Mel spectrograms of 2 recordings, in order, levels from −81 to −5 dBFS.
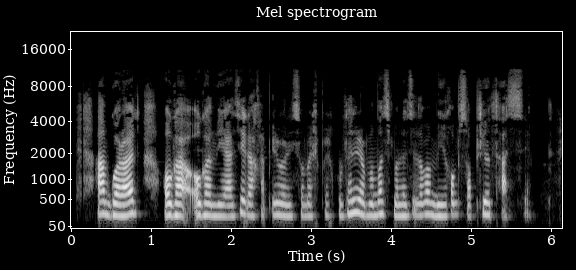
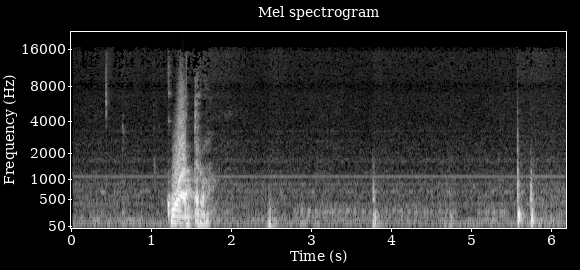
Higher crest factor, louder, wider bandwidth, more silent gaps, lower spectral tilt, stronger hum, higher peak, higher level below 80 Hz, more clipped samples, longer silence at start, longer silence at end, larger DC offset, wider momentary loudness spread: about the same, 20 dB vs 18 dB; second, -21 LUFS vs -14 LUFS; second, 11.5 kHz vs 17 kHz; neither; about the same, -5 dB/octave vs -6 dB/octave; neither; about the same, -2 dBFS vs 0 dBFS; second, -70 dBFS vs -38 dBFS; neither; second, 0.1 s vs 0.65 s; about the same, 0.4 s vs 0.3 s; neither; second, 14 LU vs 28 LU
